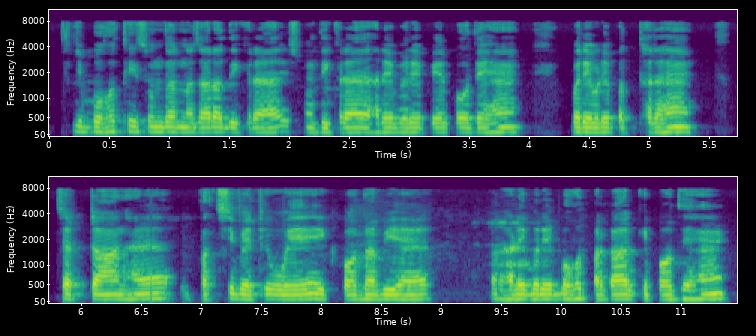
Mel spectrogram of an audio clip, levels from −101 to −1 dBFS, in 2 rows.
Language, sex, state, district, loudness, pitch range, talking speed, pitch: Hindi, male, Bihar, Kishanganj, -18 LUFS, 120-125 Hz, 195 wpm, 125 Hz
